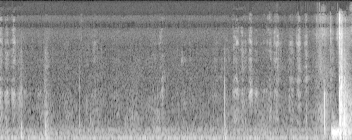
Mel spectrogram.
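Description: Glue is applied to a paper card while making a bubble greeting card: faint, soft scratching strokes, some sharp ticks, and a louder rustle at the very end in an otherwise quiet room.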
